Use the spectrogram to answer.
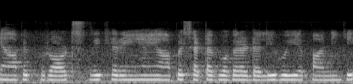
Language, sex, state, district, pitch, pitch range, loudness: Hindi, female, Chhattisgarh, Balrampur, 210 Hz, 205-215 Hz, -14 LUFS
